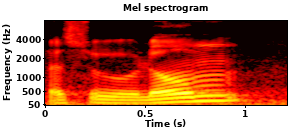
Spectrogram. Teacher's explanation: این ضمه دوم که نماینده نون ساکن است رو میم تلفظ می‌کنیم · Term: ادغام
